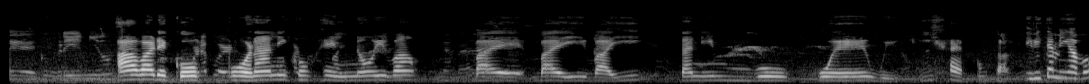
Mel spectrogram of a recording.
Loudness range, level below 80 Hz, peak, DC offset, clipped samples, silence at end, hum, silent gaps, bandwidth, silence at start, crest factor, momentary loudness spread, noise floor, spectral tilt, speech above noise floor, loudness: 9 LU; -68 dBFS; 0 dBFS; under 0.1%; under 0.1%; 0 s; none; none; 11 kHz; 0.1 s; 22 dB; 20 LU; -47 dBFS; -3.5 dB/octave; 25 dB; -22 LUFS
